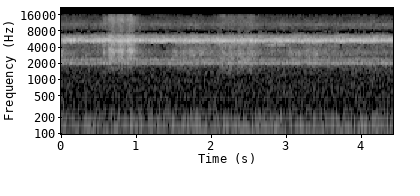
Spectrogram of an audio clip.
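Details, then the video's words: Continuous shrill cricket trilling holds a high steady ring. One brighter pulsing burst comes early, then a softer swell, over a quiet low background hum. "Cricket Sounds"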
